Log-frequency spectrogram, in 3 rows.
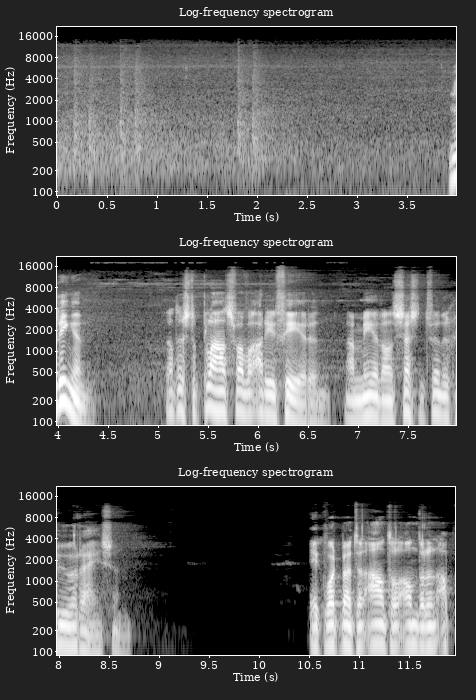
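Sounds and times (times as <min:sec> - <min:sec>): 
train wheels clicking over rail joints: 0:00.0 - 0:03.8
train rumbling along the tracks through Germany at night: 0:00.0 - 0:07.9
speech: 0:03.9 - 0:04.4, 0:05.1 - 0:08.8, 0:10.5 - 0:11.9.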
